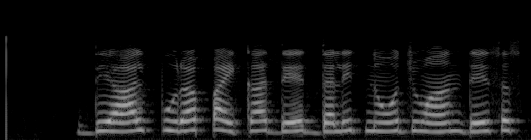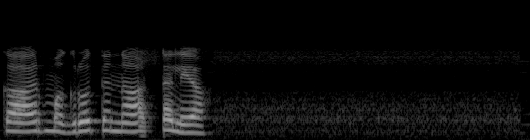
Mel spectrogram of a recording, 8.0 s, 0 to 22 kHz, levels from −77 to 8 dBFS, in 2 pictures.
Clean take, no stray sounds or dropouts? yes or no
yes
